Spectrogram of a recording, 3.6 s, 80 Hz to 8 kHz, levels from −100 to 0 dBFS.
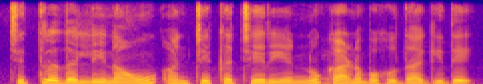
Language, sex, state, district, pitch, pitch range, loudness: Kannada, male, Karnataka, Bangalore, 175 Hz, 160-200 Hz, -17 LUFS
